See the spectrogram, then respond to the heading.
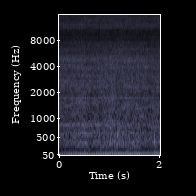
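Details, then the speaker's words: Ford Fiesta, believed 1.0 litre, with lean code P2187 after fix, just restarted, still in open loop: even, steady idle with smooth low hum and airy hiss, no stumble or surging; normal idle, sounding much better. "Okay, let's start up. Sounding much better."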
